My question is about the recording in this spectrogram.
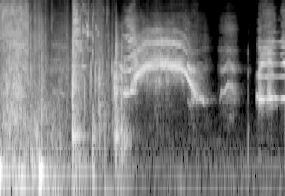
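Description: Music-video soundtrack at a break in the song: a crash like breaking glass, then about two seconds in a single high note that rises and falls away.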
